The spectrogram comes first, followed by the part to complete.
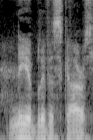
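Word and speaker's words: Ne Obliviscaris: They're from Melbourne, but I can't pronounce their name. It's Neobl. Yeah. What is it? Neobliviscaris.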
